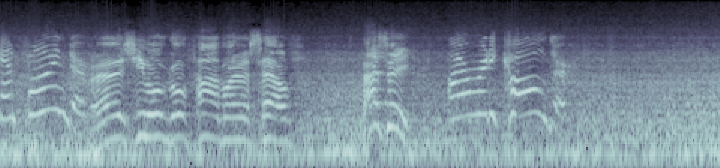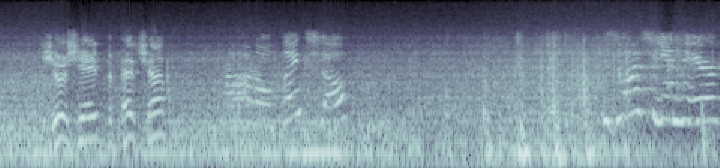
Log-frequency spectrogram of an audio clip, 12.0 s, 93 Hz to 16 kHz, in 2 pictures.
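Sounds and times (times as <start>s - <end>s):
footsteps on pavement: 9.4s - 12.0s.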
